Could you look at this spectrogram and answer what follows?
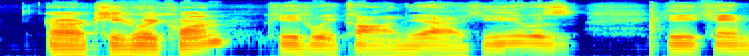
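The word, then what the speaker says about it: Ke Huy Quan: Kihui Kwan.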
